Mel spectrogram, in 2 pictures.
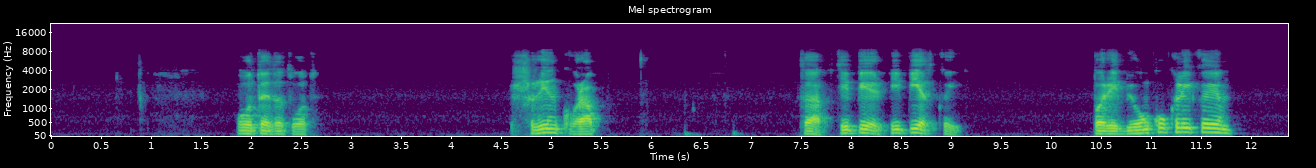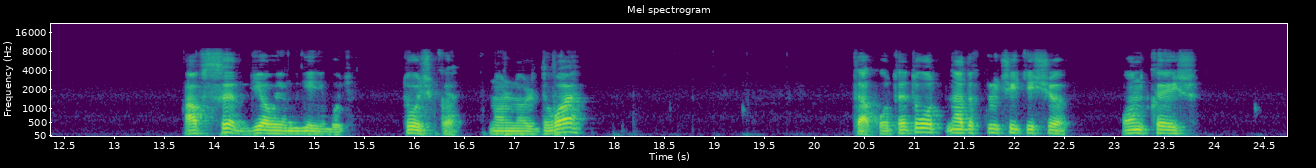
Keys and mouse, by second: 6.4 shift+middle click, 13.6-18.0 drag, 18.5 middle click, 19.2 middle click, 23.4 click, 24.4 middle click.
